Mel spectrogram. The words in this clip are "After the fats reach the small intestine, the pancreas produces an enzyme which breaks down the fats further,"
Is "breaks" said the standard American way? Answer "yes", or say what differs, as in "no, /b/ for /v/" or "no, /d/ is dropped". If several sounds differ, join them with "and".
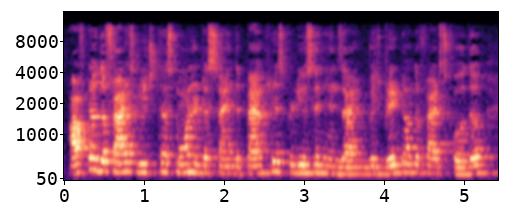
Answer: no, /s/ is dropped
